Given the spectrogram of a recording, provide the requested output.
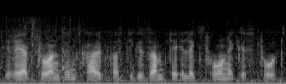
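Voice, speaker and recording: An actor in a radio drama playing a matter-of-fact, tactful space mission colleague giving a sober briefing. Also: male voice, low-pitched, fairly quick, bright, forceful tone, soft background music. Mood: sober, guarded.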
